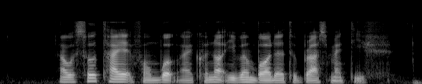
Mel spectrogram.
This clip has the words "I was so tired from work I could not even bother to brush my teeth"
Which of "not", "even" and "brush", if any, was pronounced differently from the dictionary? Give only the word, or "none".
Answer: brush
